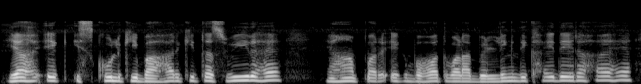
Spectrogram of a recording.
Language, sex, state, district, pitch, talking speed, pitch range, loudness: Hindi, male, Jharkhand, Deoghar, 160 Hz, 170 wpm, 150-175 Hz, -18 LUFS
